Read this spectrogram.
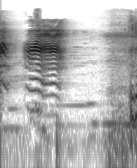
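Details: Baby, looked after by the father while seeking the mother, gives a brief, high-pitched cry burst followed by a quieter, rougher vocal sound: infant crying.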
